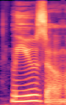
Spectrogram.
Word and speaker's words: Liuzzo: And two of the main players in that were Viola Liozzo I don't want to mispronounce her name. Liuzzo, I'm sorry.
